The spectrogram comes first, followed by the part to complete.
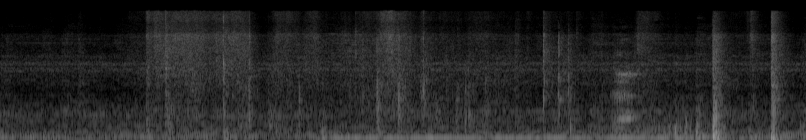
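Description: Quiet background music with a low sustained note through the middle. Over it, rustling about a second in and a few light clicks near the end, from a vinyl record and its sleeve being handled.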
